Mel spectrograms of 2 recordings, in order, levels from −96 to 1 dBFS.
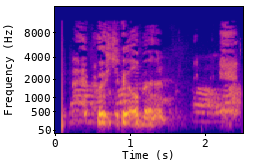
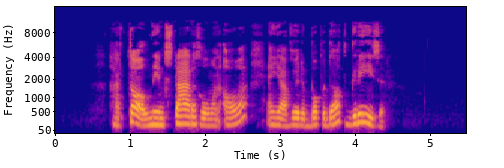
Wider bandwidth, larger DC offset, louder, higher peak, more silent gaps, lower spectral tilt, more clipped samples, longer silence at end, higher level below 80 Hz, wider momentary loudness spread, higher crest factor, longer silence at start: about the same, 11 kHz vs 11 kHz; neither; about the same, -21 LUFS vs -20 LUFS; about the same, -4 dBFS vs -2 dBFS; neither; about the same, -4.5 dB/octave vs -5.5 dB/octave; neither; second, 0.05 s vs 1.1 s; about the same, -68 dBFS vs -72 dBFS; first, 18 LU vs 13 LU; about the same, 20 dB vs 18 dB; second, 0.05 s vs 0.75 s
